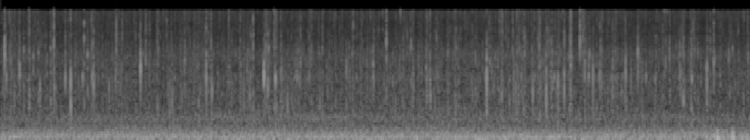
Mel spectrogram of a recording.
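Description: Light rain pattering in scattered, irregular ticks over a steady low rumble of wind on the microphone.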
